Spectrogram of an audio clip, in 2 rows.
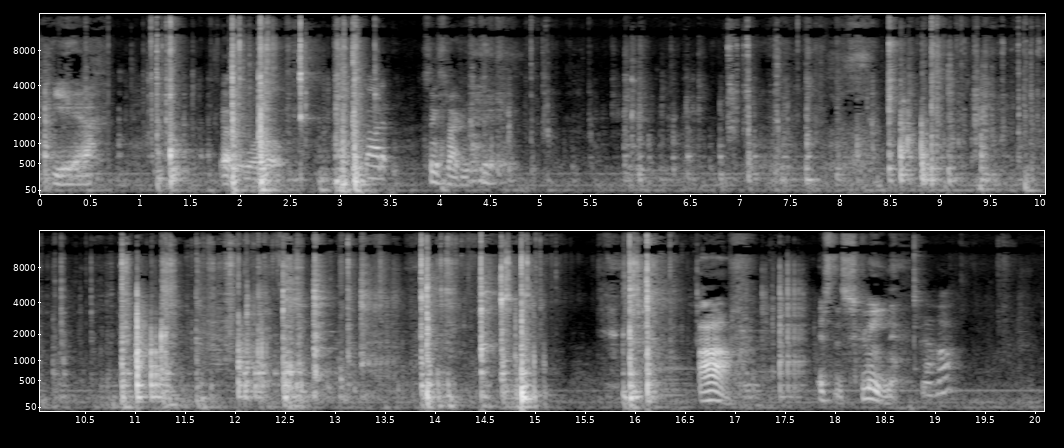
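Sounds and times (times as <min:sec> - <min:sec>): small parts and tools clattering: 0:00.0 - 0:03.4, 0:04.1 - 0:17.9.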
